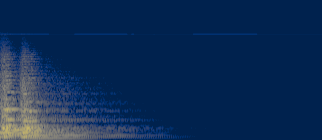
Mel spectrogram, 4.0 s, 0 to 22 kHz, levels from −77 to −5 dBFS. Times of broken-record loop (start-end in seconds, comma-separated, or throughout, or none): none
